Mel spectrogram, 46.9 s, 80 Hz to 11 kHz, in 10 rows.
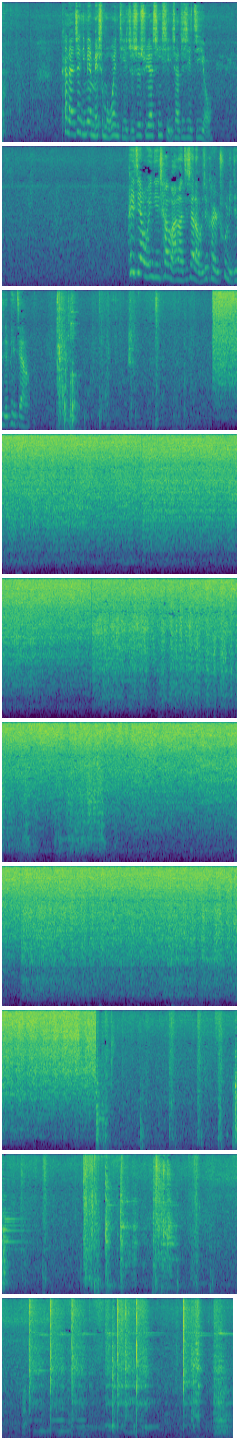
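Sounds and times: sandblasting gun hissing: 0:13.6 - 0:34.8.

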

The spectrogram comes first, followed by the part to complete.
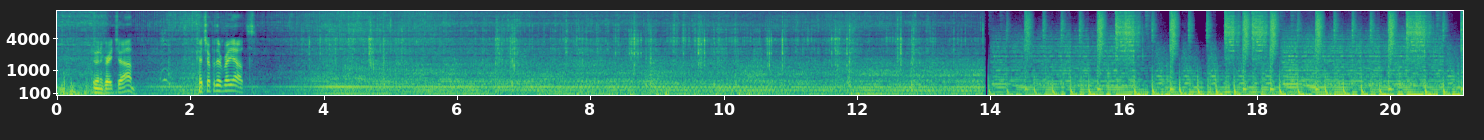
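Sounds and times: wind noise: 0:00.0 - 0:00.9, 0:04.0 - 0:13.9
bicycle clicks and rattles: 0:00.0 - 0:14.0
bicycle tyre rumble on concrete: 0:00.0 - 0:14.0.

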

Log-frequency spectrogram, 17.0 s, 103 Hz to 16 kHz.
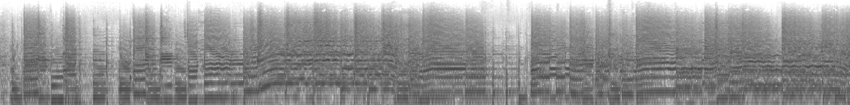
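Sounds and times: guitar background music: 0:00.0 - 0:17.0.

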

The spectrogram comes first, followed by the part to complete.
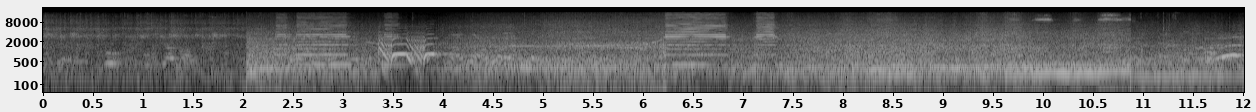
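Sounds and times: street traffic: 0:00.0 - 0:12.0
vehicle horn: 0:02.1 - 0:03.6, 0:06.2 - 0:07.5.

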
